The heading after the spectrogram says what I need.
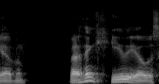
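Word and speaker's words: Hélio: So I think the Brazilians pronounce their R's as H's. Yeah, so I think it's Helio or something. Helio.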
